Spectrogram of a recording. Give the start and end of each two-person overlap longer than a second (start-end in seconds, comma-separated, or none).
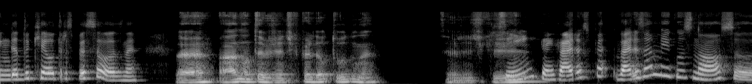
none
